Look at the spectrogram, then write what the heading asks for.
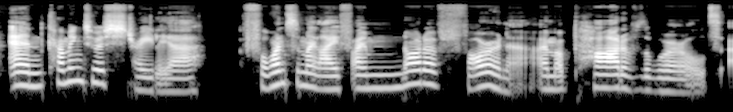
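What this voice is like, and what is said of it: Unusual mixed multicultural accent. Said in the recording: “I am a multicultural person. I am from a lot of different places. I have the weirdest accent in the world sometimes.”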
